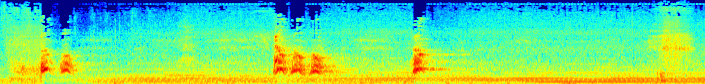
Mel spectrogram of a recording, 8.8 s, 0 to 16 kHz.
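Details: Reese, a pet dog, barking at passing cars on 29 January 2024, urged on to speak: sharp barks in pairs and threes with long gaps, over a steady engine-like hum and road noise.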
